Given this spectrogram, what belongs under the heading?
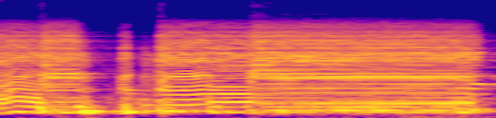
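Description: Distorted electric guitar through a Fractal Audio amp preset with an impulse response and reverb, a few picked chords then a long sustained ringing chord that fades out, loud and alone.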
